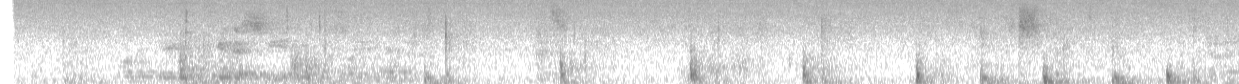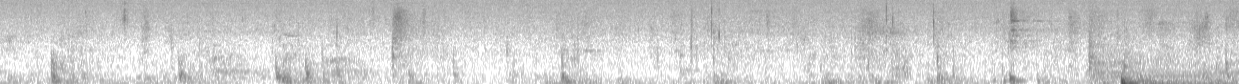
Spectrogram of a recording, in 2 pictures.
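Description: Footsteps knock on a wooden stage.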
